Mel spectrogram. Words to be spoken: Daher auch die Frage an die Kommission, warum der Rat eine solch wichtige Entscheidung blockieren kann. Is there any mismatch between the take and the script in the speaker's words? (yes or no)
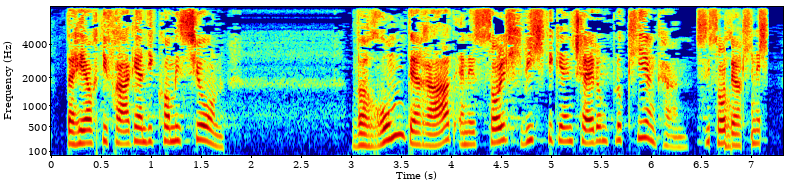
yes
